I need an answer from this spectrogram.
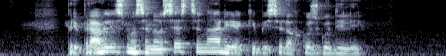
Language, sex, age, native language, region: Slovenian, male, 18-29, Slovenian, Central Slovenia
